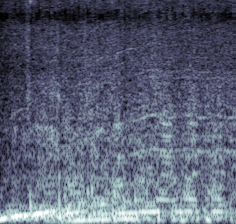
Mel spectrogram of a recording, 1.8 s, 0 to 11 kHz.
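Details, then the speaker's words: Chevy square body truck with V8, no tailpipes, first start after sitting for years following fuel and electrical work and VATS delete: strong cold revs blipping up from idle and settling back cleanly, no misses, knocks or rattles; normal cold revving. "Give it a cold rev. A good one."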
